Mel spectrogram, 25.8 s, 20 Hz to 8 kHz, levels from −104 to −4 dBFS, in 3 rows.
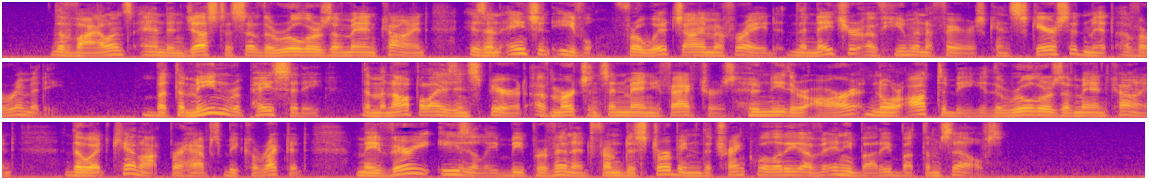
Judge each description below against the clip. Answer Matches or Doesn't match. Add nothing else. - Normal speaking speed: Matches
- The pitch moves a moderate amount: Matches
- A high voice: Doesn't match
